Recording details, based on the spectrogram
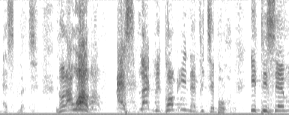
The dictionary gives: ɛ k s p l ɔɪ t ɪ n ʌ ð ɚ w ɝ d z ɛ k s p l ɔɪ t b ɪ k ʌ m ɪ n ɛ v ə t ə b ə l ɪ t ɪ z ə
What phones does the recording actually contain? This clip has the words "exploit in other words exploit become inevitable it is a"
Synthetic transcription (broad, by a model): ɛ s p l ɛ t ɪ n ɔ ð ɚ w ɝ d ɛ s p l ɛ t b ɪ k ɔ m ɪ n ɛ v ə t ə b ə l ɪ t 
